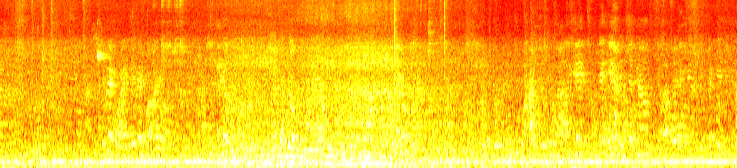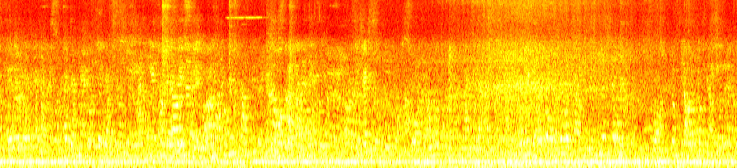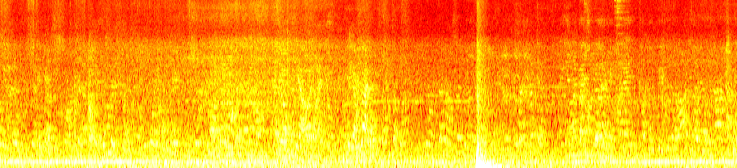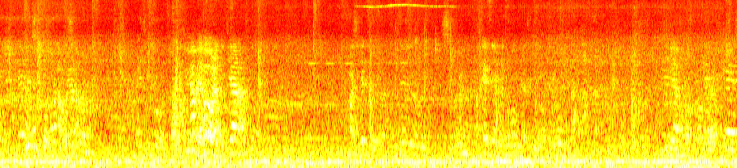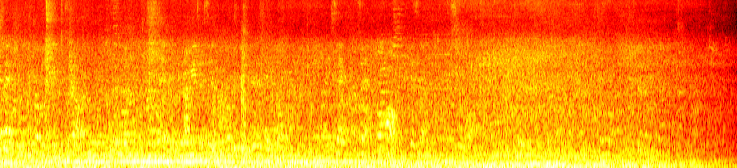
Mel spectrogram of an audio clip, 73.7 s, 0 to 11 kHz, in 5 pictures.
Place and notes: {
  "title": "小康市場, Nantun Dist., Taichung City - walking in the market",
  "date": "2017-09-24 10:35:00",
  "description": "walking in the market, traffic sound, Public retail market, Binaural recordings, Sony PCM D100+ Soundman OKM II",
  "latitude": "24.15",
  "longitude": "120.63",
  "altitude": "74",
  "timezone": "Asia/Taipei"
}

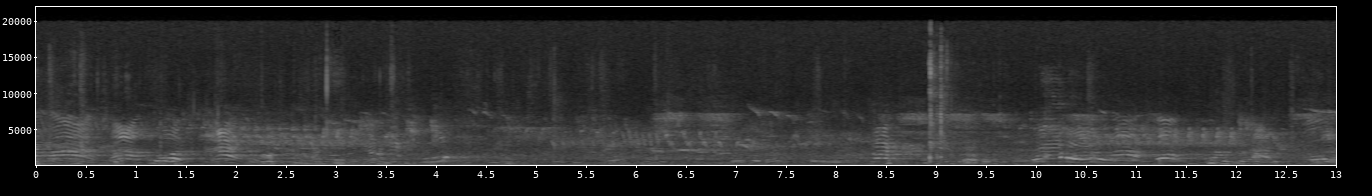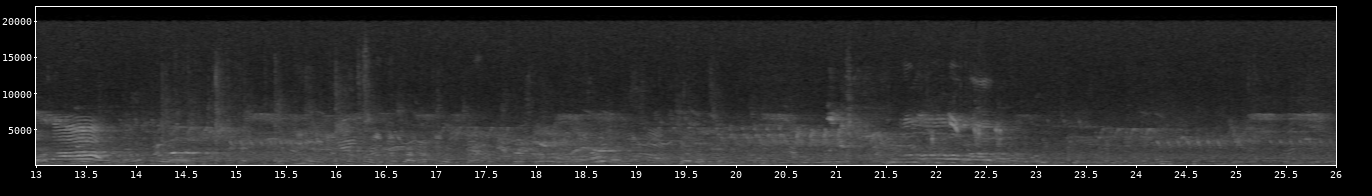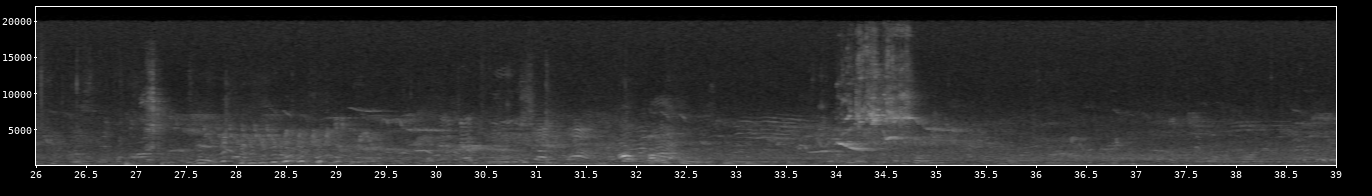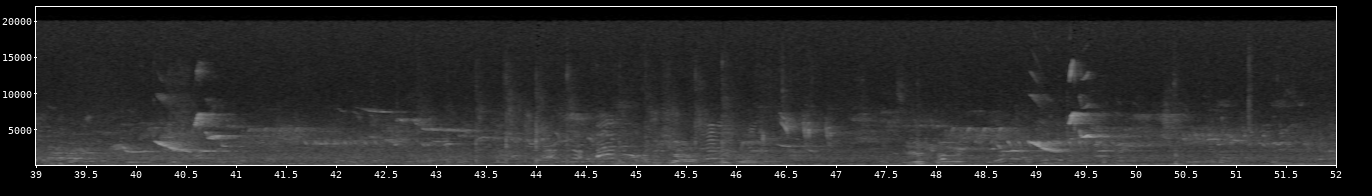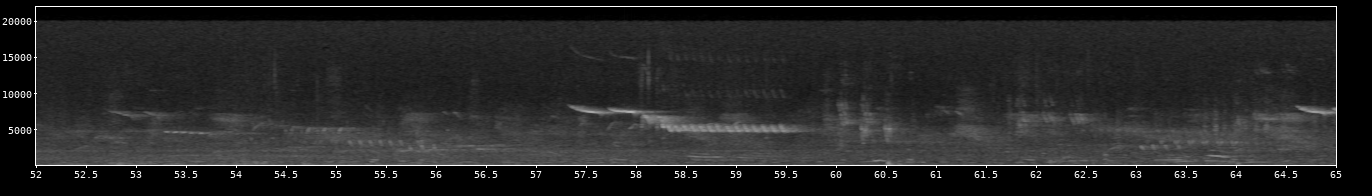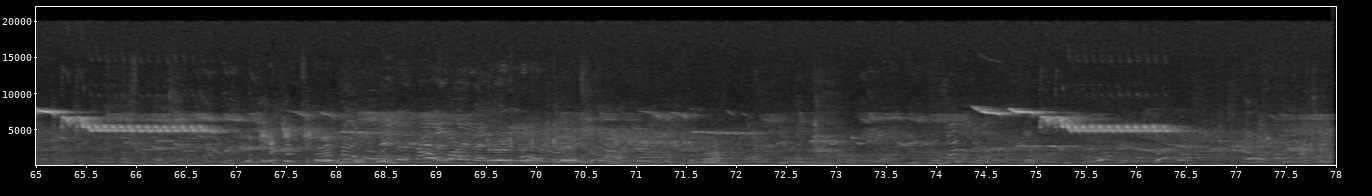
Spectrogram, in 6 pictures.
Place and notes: {
  "title": "playground, Park Górnik, Siemianowice Śląskie - park and playground ambience",
  "date": "2019-05-20 17:20:00",
  "description": "afternoon ambience in Park Górnik, kids playing, distant rush hour traffic\n(Sony PCM D50)",
  "latitude": "50.32",
  "longitude": "19.01",
  "altitude": "289",
  "timezone": "GMT+1"
}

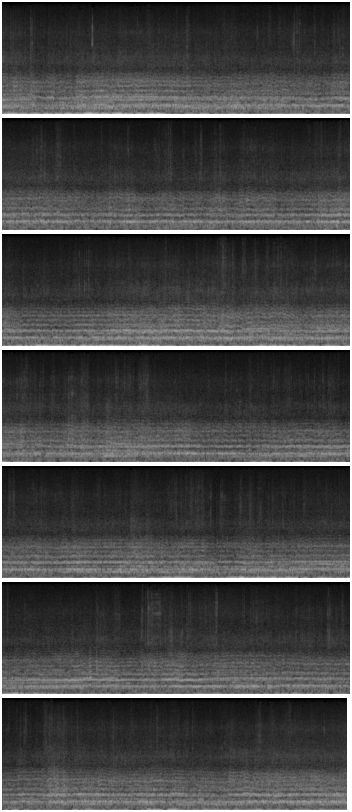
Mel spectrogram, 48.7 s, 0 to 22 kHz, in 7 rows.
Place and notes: {
  "title": "appelboom: bees under a pear tree - KODAMA document",
  "date": "2009-09-06 12:00:00",
  "description": "Bees recorded under a pear tree, by Hitoshi Kojo, during the KODAMA residency - September 2009",
  "latitude": "45.68",
  "longitude": "2.15",
  "altitude": "760",
  "timezone": "Europe/Berlin"
}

